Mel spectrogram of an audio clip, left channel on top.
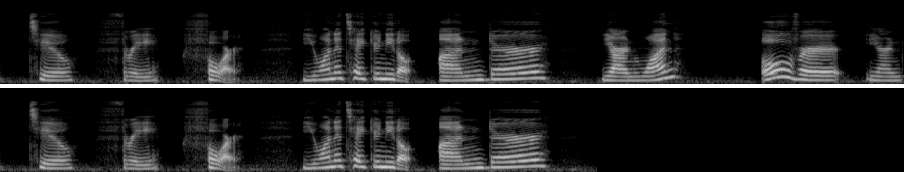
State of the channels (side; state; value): right; drops out; at 5.9 s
